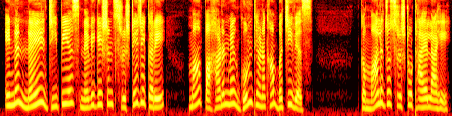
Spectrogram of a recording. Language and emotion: Sindhi, surprised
